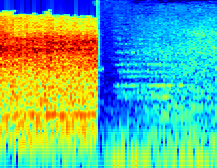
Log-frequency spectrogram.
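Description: A loud, steady rush of hissing, like air or gas venting, that cuts off abruptly about a second in; a low rumble follows.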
